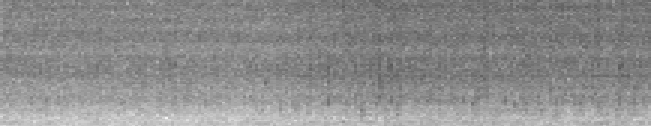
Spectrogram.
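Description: Water runs and gushes steadily into a slow-draining kitchen sink, a dense continuous rush that grows slightly louder partway through, close and alone.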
